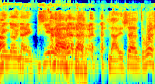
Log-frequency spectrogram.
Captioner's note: laughter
